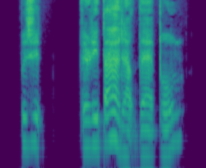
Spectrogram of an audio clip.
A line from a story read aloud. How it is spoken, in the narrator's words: asks hesitantly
